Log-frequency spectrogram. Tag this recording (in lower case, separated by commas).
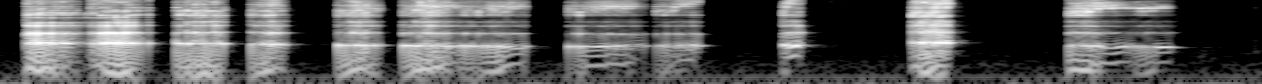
eructation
